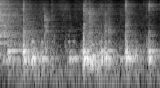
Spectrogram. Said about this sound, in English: you're just going to lay all of your expertly cut vegetables on this baking sheet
